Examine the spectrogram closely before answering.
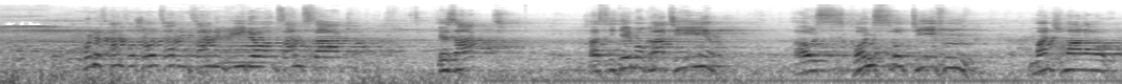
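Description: A man speaks with animation through loudspeakers outdoors.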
